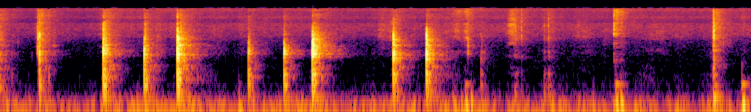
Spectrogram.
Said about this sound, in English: That was me hammering it in.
